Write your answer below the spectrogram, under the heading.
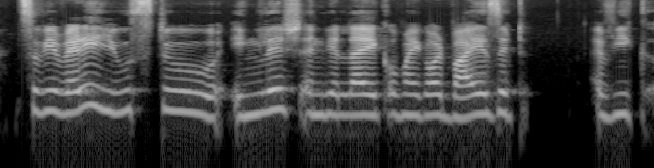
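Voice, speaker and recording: Fairly high-pitched woman at a moderate pace, with a dry, close sound and no echo. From India, Lucknow. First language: Hindi. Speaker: German language coach. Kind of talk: podcast interview.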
